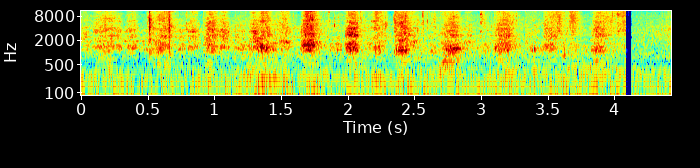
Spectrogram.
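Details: An American Bully dog panting: quick breathy puffs repeated roughly three times per second in a fairly steady rhythm, with soft tonal traces in the middle, over a light hiss of background noise.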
